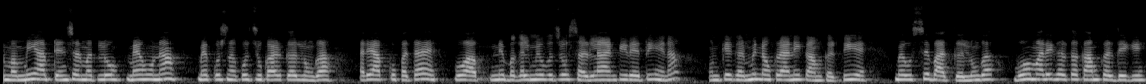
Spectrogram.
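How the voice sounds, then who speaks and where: Woman as timid cartoon son, dutiful, pleading, flat intonation, narrow tinny radio-like recording. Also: mid-range voice, fairly quick, hardly any pauses, natural voice. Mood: reassuring. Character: coddling, timid grown-up son of the household. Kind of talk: Hindi cartoon family drama voice acting. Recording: tinny, narrow phone-like sound.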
